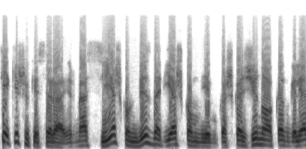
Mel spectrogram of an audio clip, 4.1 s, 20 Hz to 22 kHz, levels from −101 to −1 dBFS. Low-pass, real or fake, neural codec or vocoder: 14.4 kHz; real; none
